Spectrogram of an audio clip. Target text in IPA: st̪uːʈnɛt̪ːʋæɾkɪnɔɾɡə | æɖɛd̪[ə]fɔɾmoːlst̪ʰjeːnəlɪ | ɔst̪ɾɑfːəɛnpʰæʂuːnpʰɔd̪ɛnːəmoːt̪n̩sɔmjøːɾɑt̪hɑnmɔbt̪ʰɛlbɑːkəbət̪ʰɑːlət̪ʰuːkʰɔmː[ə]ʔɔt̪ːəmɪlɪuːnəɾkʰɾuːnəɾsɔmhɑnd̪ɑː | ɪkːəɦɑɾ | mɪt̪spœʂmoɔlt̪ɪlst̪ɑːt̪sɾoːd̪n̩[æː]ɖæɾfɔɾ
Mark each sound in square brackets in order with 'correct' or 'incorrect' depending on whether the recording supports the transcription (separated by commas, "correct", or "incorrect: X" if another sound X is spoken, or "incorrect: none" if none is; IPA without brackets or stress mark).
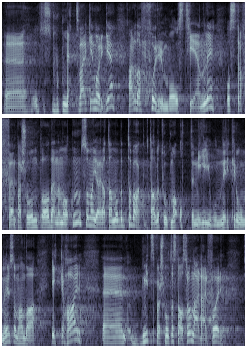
incorrect: ɑ, incorrect: ɑ, incorrect: æ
